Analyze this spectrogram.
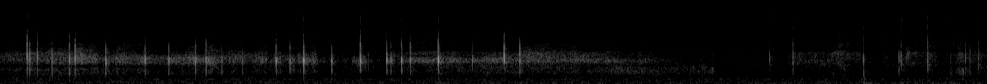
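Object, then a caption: Hardcover book with cardboard cover. Long nails tap and scratch near the top edge of a large, closed hardcover book with a glossy cardboard cover. Many quick, dry clicks sit over a steady, mid-pitched scratching hiss. The scratching fades after about seven seconds, leaving scattered bright taps.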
